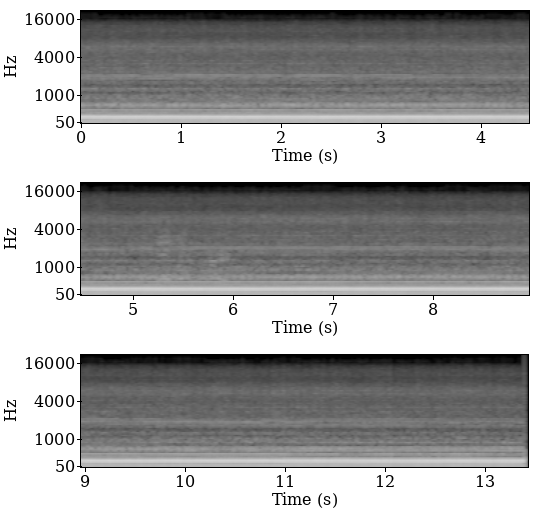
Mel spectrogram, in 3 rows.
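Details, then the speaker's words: Toyota 1JZ-swapped Lexus IS300, restart after replacing a failed coil pack; smooth steady six-cylinder idle, even low drone, no misfire stumble; normal idle after repair. "so yeah that sounds way way better wow oh [ __ ] perfect would you sound so good yes it does"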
